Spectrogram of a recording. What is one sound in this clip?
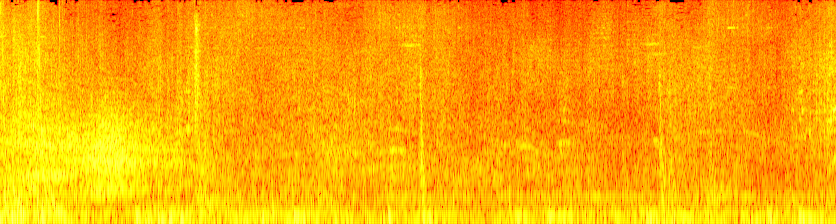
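A flamethrower roars with fire.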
